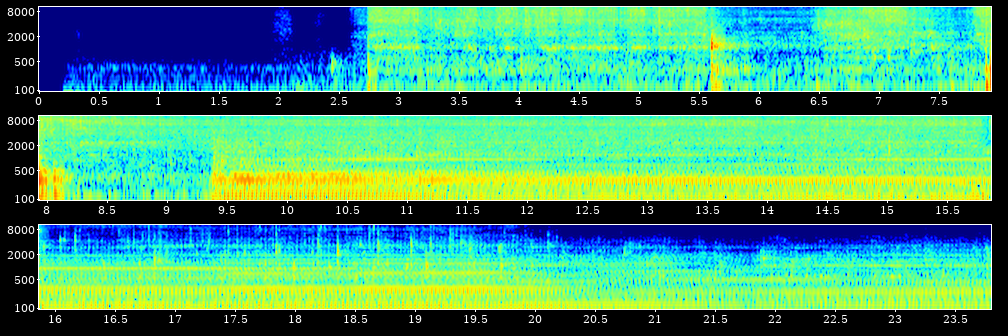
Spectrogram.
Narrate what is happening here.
Water is running before the coffee machine starts. The water stops while the coffee machine continues operating.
